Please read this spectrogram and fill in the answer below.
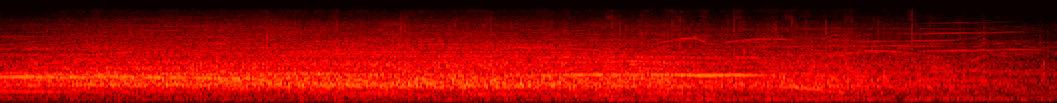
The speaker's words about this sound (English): Give another cheer up for your champion, Kansas City Chiefs.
